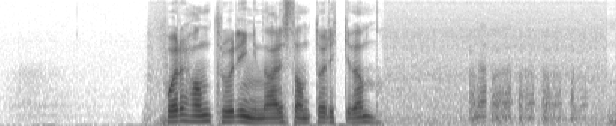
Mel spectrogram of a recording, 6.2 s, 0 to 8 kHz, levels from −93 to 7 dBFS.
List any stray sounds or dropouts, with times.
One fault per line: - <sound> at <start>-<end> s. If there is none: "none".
- laugh at 4.7-5.9 s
